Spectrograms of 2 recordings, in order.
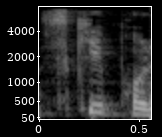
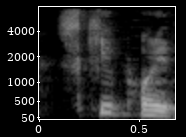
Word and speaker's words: Schiphol: 피로를 따라서 이동을 했습니다 쉬 포유 영국식 발음 되어있구요 미국 식으로 하면 스키폴 이라고 발음을 해야 되겠습니다 이것의 의미는 이닝 거의 스키피오 on 슬레이트 쉽 셸 배에 기록 이라고 번역이 될 수 가 있는데요 그 이유는 life 아쉽 스포츠 일러스트 인들 에잇 여기에 있든 호수의 빠졌던 많은 배와 관련해서 지어진 이름이라고 합니다 영어 c 영국 영어식 발음은 취 폴라가 발음 했구요 미국 식음 스키폴 되겠습니다 이와 같은 현상이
